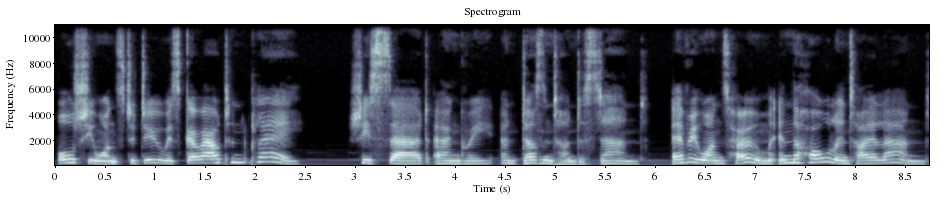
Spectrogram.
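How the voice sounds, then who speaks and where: With music in the background, a woman speaks at a fairly slow pace in a fairly high-pitched voice with a warm, gentle tone. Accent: British. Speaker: voice over artist and actress. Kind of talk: children's picture book reading, CBeebies style. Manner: warm, gentle, storytelling.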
